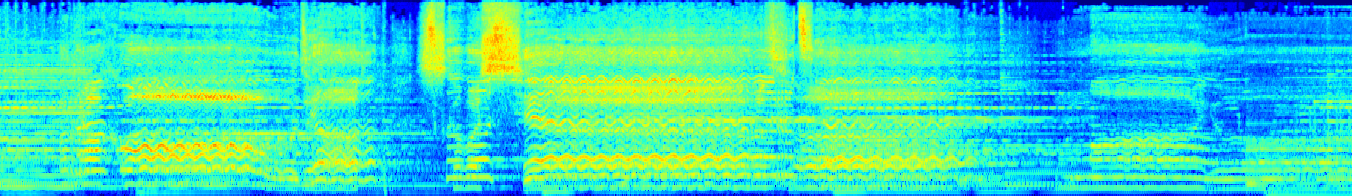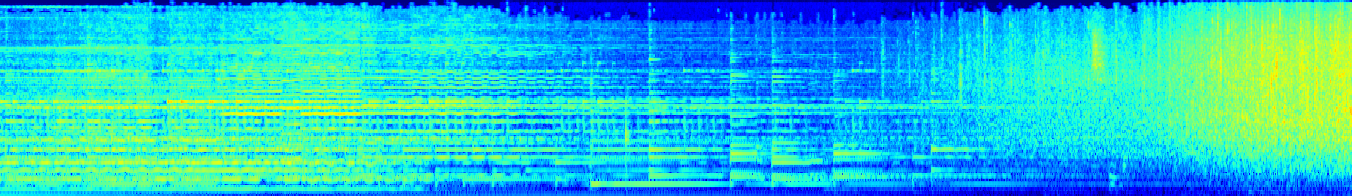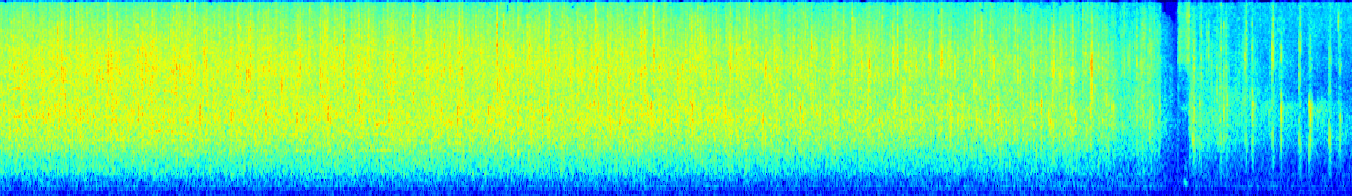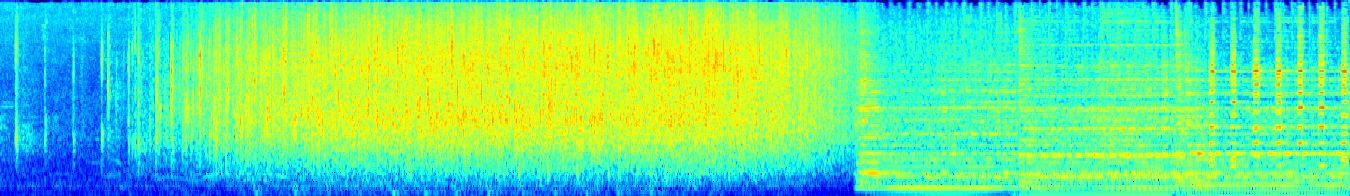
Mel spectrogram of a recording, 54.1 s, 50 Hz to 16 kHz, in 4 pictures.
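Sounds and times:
plucked string music: 12.5 - 24.6, 49.2 - 54.0
audience applauding: 22.3 - 54.0.

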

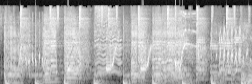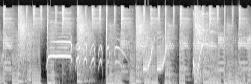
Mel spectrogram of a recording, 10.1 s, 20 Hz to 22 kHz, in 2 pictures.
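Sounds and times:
playful background music: 0.0 - 10.0.

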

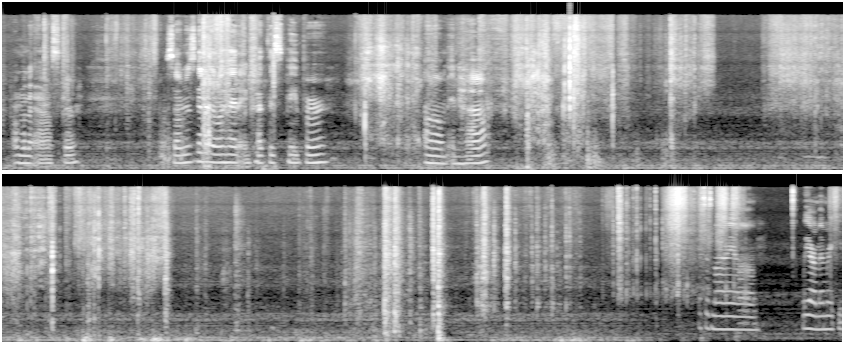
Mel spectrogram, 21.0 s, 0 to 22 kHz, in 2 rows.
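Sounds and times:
paper rustling and sliding: 4.4 - 5.4, 6.0 - 12.6, 18.2 - 19.8.

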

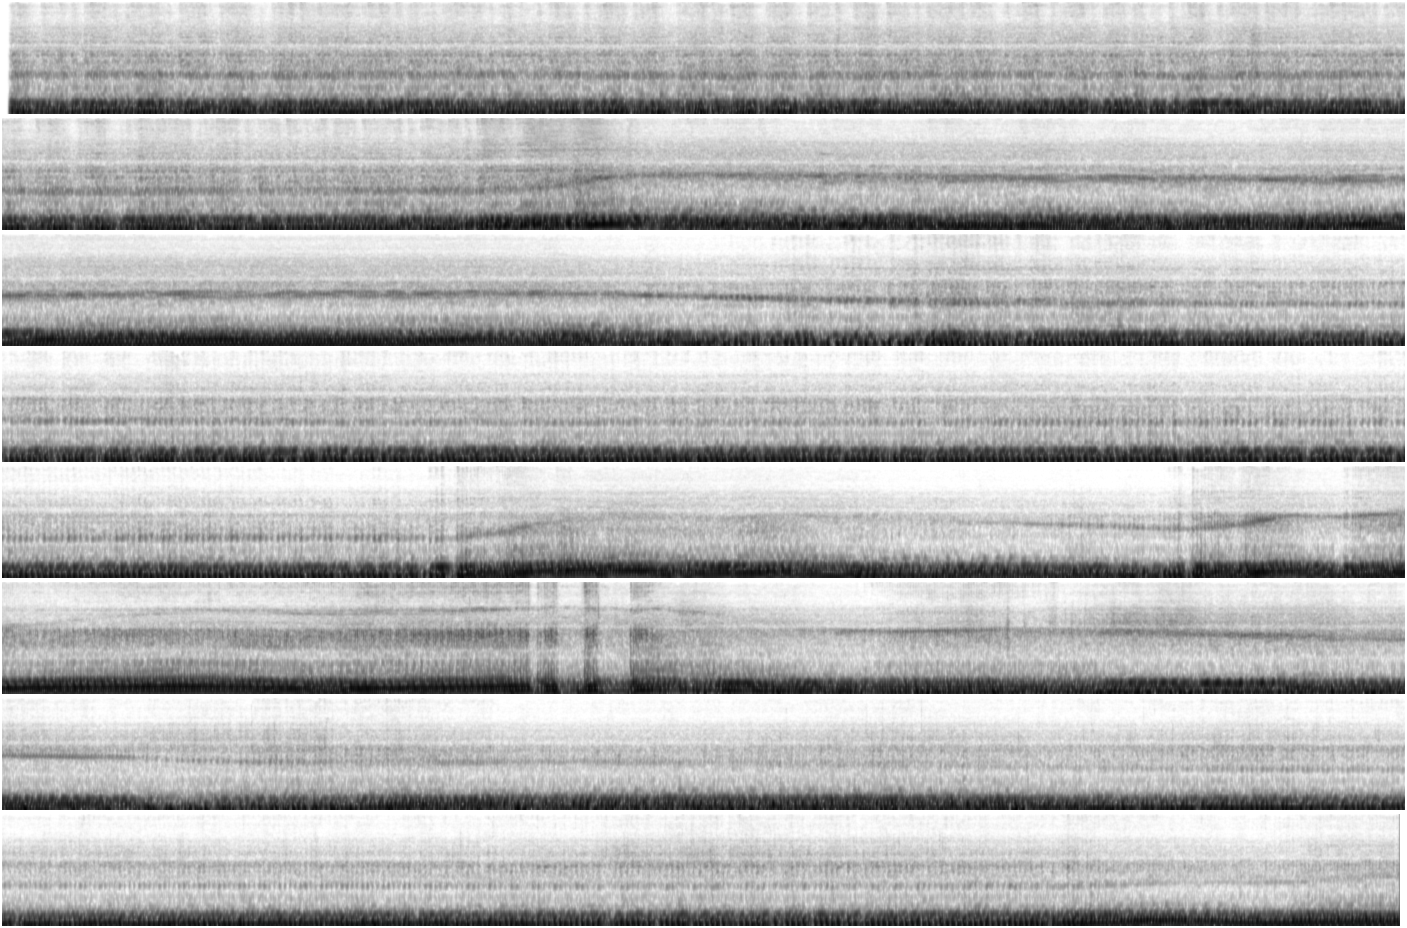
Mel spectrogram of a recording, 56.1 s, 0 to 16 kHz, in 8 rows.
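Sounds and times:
car engine idling and revving: 0.0 - 56.0
engine whine: 0.0 - 56.0.

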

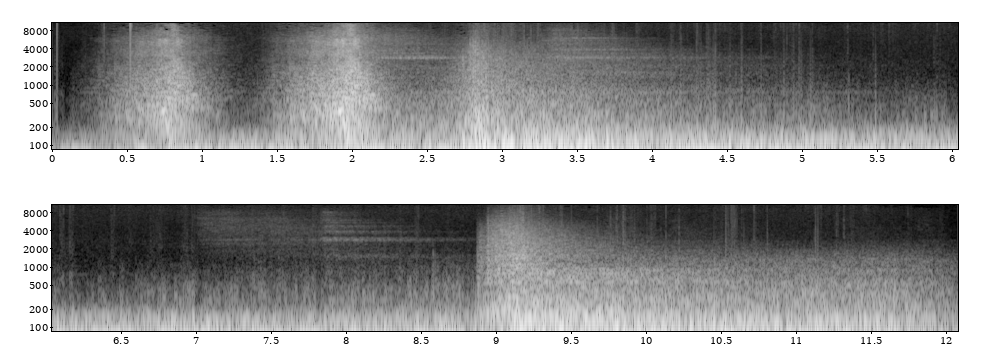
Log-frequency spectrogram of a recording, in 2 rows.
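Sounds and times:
deep sustained rumble: 0.0 - 12.0
whoosh and hit: 0.3 - 4.8.

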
